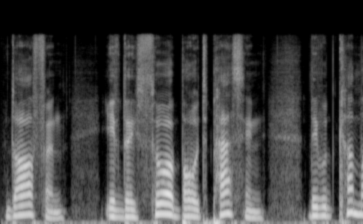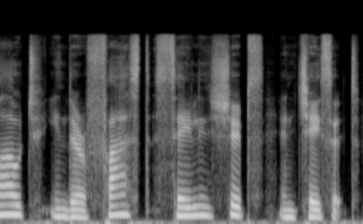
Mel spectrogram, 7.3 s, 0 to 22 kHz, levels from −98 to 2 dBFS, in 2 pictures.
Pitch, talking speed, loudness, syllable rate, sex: 145 Hz, 165 wpm, -19 LUFS, 3.9 syllables/s, male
